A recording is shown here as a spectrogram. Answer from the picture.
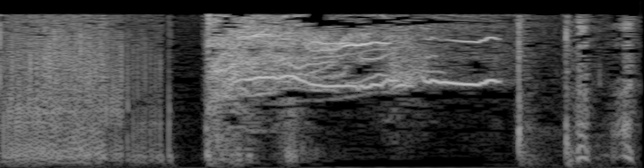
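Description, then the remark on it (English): A loud fart sound effect played from a soundboard stretches for about two seconds as a squeaky, wavering raspberry, preceded by a burst of rough noise and followed by a few short choppy sounds. “You want to hear a fart sound?”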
